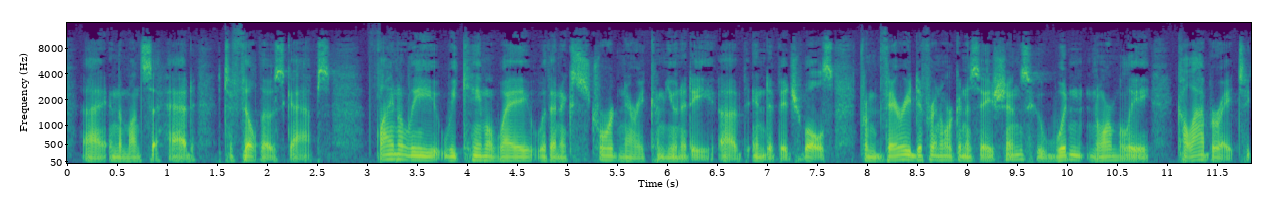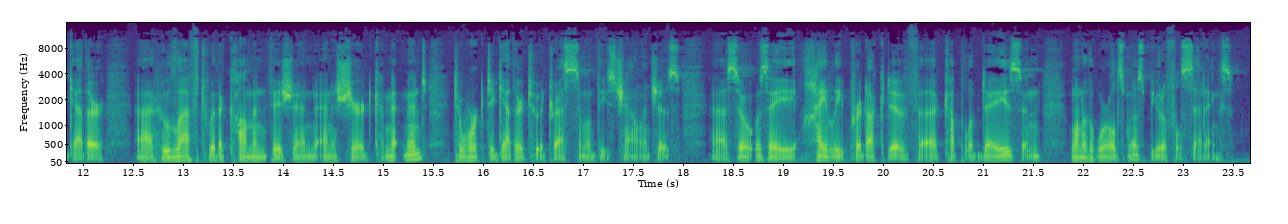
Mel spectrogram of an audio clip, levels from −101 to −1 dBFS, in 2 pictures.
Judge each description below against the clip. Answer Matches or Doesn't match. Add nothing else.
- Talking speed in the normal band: Matches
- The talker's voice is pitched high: Doesn't match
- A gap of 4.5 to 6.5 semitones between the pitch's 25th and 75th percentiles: Doesn't match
